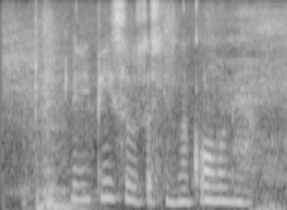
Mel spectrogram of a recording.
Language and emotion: Russian, neutral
